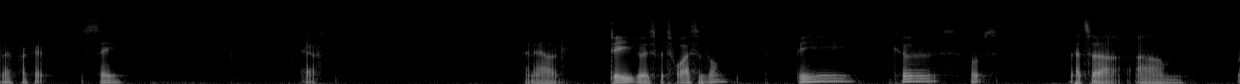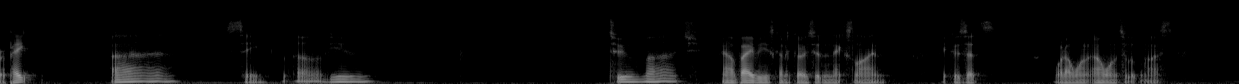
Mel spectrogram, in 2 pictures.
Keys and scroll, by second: 0.8 shift+c, 1.3 alt+Right, 2.0 space, 2.3 ctrl+[, 2.9 shift+f, 4.0 alt+Right, 5.6 ctrl+[, 6.0 shift+d, 7.8 Right, 8.5 ctrl+[, 8.8 Left, 9.5 Right, 9.8 /, 11.9 Left, 12.1 Right, 12.9 alt+Right, 13.9 ctrl+[, 14.5 shift+c, 15.3 alt+Right, 16.9 ctrl+[, 18.3 /, 18.8 alt+Right, 20.0 Right, 20.5 Left, 21.3 BackSpace, 22.2 space, 23.4 BackSpace, 23.6 Return, 24.0 shift+Right.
